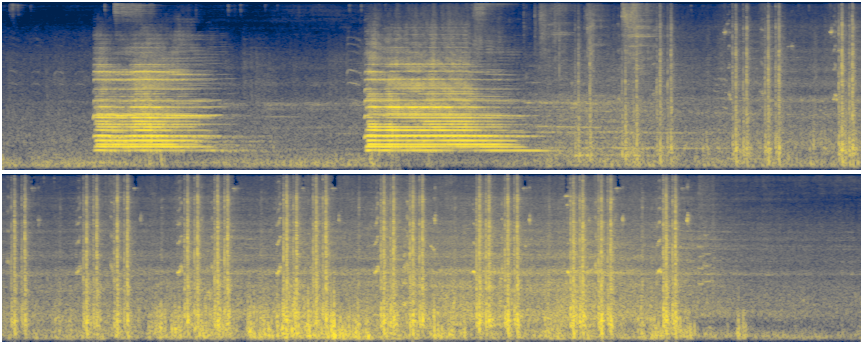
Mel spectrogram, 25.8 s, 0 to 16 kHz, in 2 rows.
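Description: Two long blasts of the NJ Transit ALP-46 electric locomotive's chord horn, the second a little longer. Then the passenger train passes, its wheels clacking rapidly on the rails for about fifteen seconds before fading away.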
